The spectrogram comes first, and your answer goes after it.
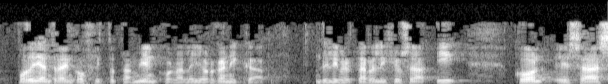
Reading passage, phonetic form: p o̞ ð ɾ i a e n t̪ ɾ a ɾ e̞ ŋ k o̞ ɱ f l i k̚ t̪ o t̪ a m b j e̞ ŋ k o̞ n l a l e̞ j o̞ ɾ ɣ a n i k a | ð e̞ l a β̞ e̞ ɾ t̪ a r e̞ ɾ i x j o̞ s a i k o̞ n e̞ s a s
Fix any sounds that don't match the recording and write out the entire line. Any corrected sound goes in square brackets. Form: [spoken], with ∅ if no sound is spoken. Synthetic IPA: p o̞ ð ɾ i a e n t̪ ɾ a ɾ e̞ ŋ k o̞ ɱ f l i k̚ t̪ o t̪ a m b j e̞ ŋ k o̞ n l a l e̞ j o̞ ɾ ɣ a n i k a | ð e̞ l [i] β̞ e̞ ɾ t̪ a r e̞ [l] i x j o̞ s a i k o̞ n e̞ s a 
